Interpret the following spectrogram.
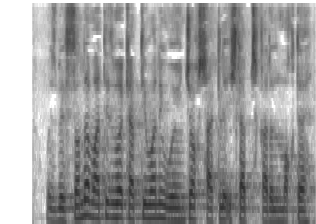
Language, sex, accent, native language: Uzbek, male, Toshkent viloyati, Uzbek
